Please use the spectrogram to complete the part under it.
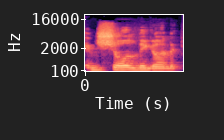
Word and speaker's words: Entschuldigung: It's pronounced Entschuldigung, and it means sorry in German.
